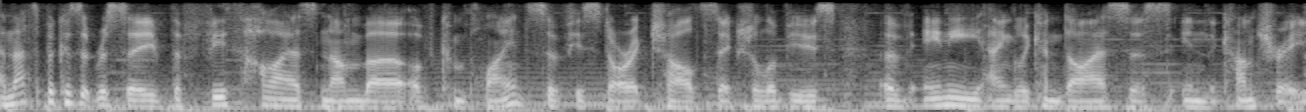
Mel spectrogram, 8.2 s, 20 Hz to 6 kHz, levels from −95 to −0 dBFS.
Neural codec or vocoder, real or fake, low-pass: none; real; 5.4 kHz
